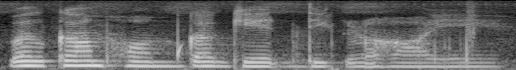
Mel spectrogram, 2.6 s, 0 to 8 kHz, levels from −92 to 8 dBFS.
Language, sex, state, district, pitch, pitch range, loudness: Hindi, female, Arunachal Pradesh, Lower Dibang Valley, 175 Hz, 165-195 Hz, -15 LUFS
